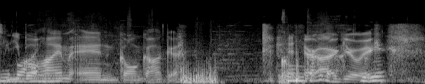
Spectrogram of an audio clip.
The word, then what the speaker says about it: Nibelheim: Hey, how do you think Cloud pronounced his hometown, huh? I kind of missed it. He calls it Nibelheim. Yeah, it's Nibelheim and Gongaga.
